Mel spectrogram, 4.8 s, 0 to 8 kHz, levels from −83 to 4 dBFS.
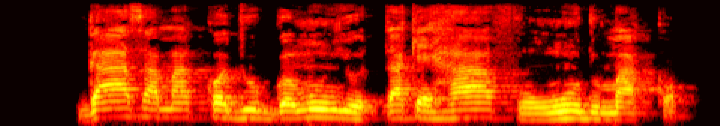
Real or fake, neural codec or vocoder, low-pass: real; none; 7.2 kHz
